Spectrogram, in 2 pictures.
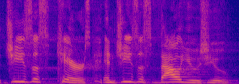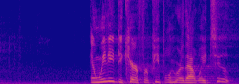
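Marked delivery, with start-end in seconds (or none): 0.1-3.4 each word slowed and leaned on; slow, weighty reassurance; slow emphatic. Acted. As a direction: let it land, slowly and firmly. Slow emphatic sermon climax.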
